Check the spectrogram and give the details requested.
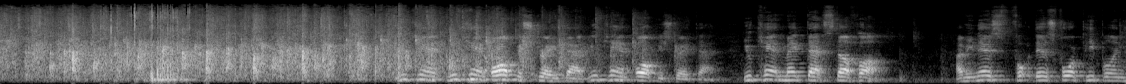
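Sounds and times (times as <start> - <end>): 
crowd applauding: 0.0 - 6.8
speech: 4.2 - 8.9, 9.6 - 11.2.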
